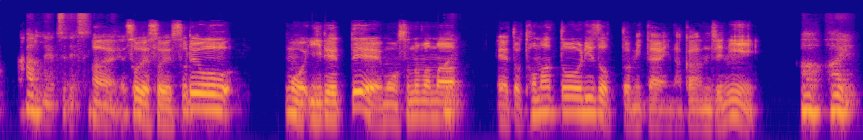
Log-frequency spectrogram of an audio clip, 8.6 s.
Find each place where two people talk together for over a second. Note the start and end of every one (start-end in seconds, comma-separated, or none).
none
